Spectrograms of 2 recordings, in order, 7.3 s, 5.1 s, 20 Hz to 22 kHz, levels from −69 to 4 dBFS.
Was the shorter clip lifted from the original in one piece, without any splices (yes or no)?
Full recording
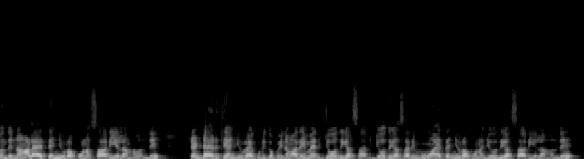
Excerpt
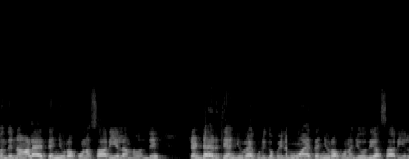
no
